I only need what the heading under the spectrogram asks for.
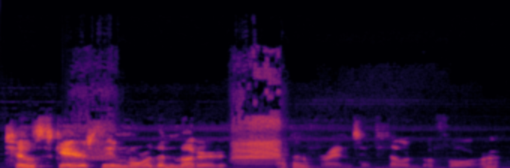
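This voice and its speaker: A man co-hosting a podcast, giving a theatrical poetry reading that swings between loud highs and hushed drops. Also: huge pitch swings, slow. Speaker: podcast co-host. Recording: slightly muffled with faint music.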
